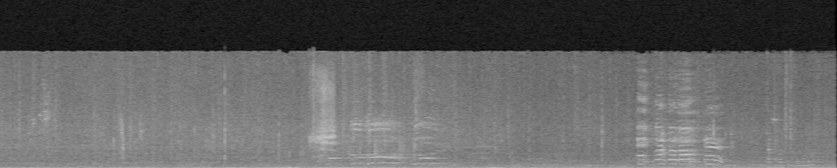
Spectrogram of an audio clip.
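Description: Two drawn-out bird calls, the first about five seconds in and the second near ten seconds, each lasting a second or more and falling in pitch at its end. They sound over a steady low rumble.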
